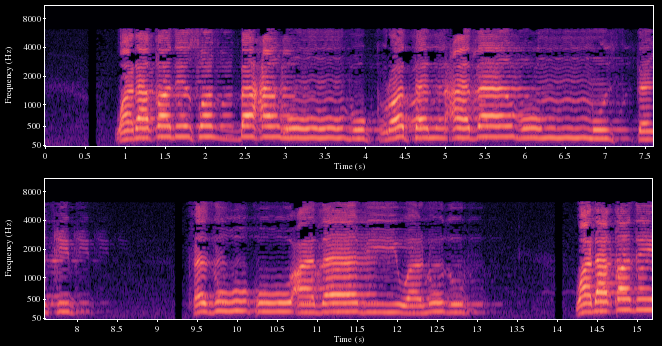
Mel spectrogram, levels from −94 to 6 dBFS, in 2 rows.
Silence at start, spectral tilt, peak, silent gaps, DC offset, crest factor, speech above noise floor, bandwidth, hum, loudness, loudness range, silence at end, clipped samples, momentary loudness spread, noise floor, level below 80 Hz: 0.9 s; -5 dB/octave; -2 dBFS; 9.24-9.28 s, 14.00-14.04 s; under 0.1%; 18 dB; 43 dB; 6.6 kHz; none; -19 LUFS; 8 LU; 0 s; under 0.1%; 11 LU; -62 dBFS; -70 dBFS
